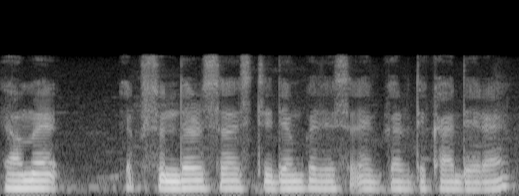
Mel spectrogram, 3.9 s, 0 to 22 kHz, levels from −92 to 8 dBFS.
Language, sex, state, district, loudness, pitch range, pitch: Hindi, male, Arunachal Pradesh, Papum Pare, -16 LUFS, 110-115 Hz, 110 Hz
